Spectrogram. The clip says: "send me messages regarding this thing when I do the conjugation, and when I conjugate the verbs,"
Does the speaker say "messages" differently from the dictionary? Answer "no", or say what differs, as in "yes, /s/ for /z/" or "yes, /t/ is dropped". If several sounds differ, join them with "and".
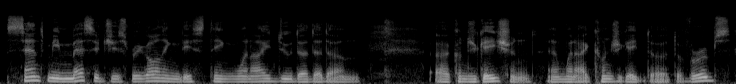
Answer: no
